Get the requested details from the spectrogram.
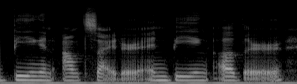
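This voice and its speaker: Speech unfolds at a very slow pace with audible room echo. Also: woman. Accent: American. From US Northeast, Westchester New York. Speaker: podcast co-host. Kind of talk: casual chat.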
